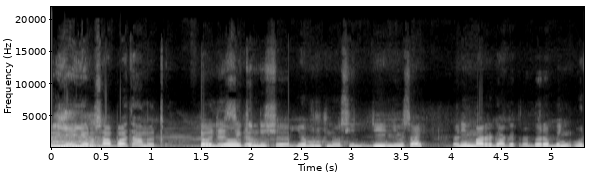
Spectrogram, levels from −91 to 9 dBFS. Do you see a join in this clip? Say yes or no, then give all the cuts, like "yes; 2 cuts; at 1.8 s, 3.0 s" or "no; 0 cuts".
yes; 2 cuts; at 1.4 s, 2.4 s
